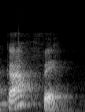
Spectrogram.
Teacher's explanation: Paroxítona, panela, sílaba tônica é a penúltima sílaba. E oxítona, café, sílaba tônica é a última sílaba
